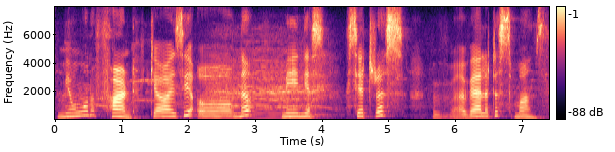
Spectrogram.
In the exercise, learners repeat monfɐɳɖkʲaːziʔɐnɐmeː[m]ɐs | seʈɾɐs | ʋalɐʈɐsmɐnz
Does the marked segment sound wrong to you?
yes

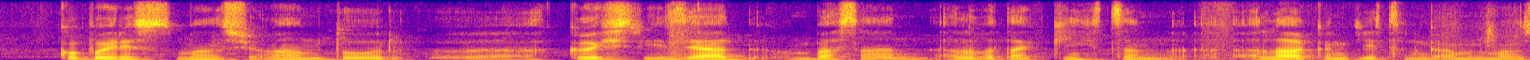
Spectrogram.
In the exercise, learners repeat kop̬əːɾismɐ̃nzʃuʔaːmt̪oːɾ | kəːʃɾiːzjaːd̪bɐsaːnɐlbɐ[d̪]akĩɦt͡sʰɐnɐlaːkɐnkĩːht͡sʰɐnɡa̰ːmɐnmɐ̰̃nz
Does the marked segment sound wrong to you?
yes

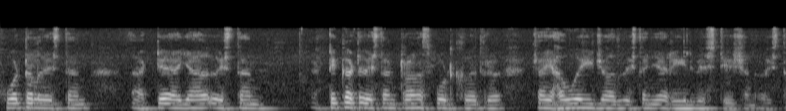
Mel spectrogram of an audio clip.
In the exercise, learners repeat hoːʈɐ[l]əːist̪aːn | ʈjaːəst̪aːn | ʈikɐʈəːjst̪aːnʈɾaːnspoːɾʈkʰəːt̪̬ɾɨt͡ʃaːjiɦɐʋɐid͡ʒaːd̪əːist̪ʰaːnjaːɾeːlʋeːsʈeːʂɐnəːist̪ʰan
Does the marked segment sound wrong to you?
no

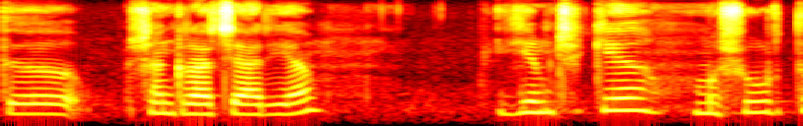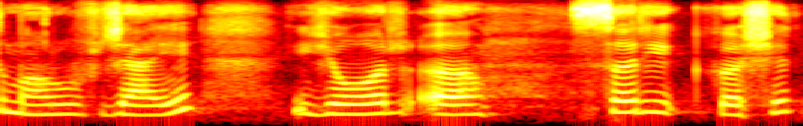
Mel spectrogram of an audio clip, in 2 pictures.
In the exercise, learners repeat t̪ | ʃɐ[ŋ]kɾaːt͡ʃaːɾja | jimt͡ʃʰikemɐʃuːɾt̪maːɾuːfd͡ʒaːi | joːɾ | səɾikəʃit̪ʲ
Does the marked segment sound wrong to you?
no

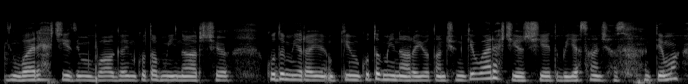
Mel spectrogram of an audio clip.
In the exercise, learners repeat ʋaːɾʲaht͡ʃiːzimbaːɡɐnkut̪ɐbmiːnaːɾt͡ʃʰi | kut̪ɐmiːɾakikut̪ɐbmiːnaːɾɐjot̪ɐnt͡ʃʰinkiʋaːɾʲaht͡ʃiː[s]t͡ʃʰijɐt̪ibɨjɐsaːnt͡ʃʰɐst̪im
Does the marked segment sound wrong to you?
yes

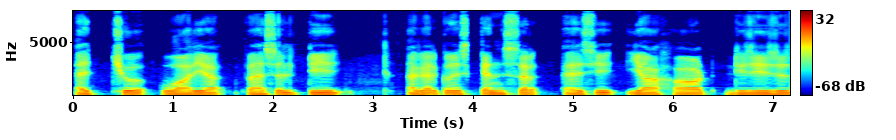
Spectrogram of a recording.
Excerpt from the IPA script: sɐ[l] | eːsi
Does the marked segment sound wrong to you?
yes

